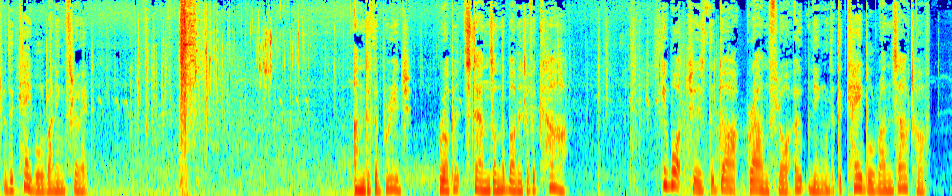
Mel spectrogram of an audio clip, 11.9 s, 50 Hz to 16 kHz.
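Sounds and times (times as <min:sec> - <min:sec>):
speech: 0:00.0 - 0:01.5, 0:04.5 - 0:07.2, 0:08.2 - 0:11.7
quiet noise: 0:00.0 - 0:11.8
small glass vial of blood smashed on a black sheet in a dark warehouse: 0:02.2 - 0:03.5.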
